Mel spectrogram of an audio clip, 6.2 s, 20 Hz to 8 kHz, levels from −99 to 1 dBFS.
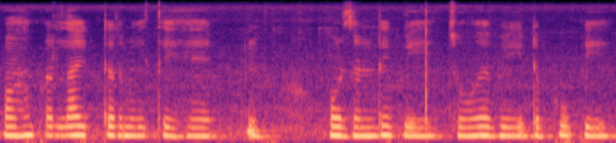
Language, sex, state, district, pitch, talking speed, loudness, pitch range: Hindi, female, Rajasthan, Bikaner, 180 Hz, 125 wpm, -15 LUFS, 175-185 Hz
